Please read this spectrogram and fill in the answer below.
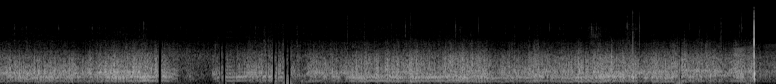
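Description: Steady rushing noise of a bicycle riding through rain on a wet lane, with wind and rain buffeting the bike-mounted camera's microphone. It dips briefly about two seconds in, and there is a sharp click near the end.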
